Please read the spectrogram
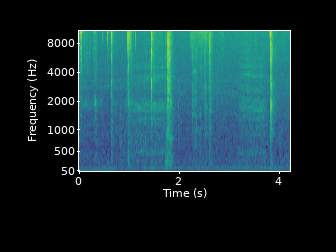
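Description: Scattered light clicks and taps of small plastic game pieces being handled: the maneuver dial's black plastic connector pegs being taken out of their bag and fingered. A sharper click comes near the end.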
